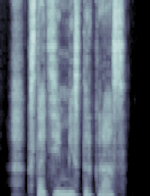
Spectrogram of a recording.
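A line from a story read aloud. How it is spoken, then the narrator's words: Slightly guilty tone. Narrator (Russian): заговорила она немного виноватым тоном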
